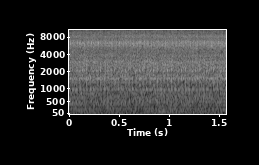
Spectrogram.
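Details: Toyota Fortuner diesel idling: smooth even idle, no whirring or droning from belt side; healthy.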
